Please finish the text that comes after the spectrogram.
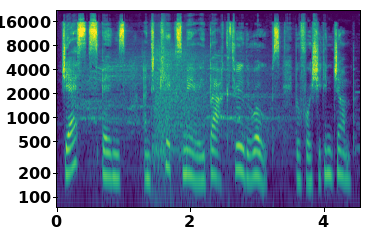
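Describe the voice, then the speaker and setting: A woman reading screenplay directions as scripted narration, in measured, short phrases. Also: lowish voice, music in the background. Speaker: screenplay reader.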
